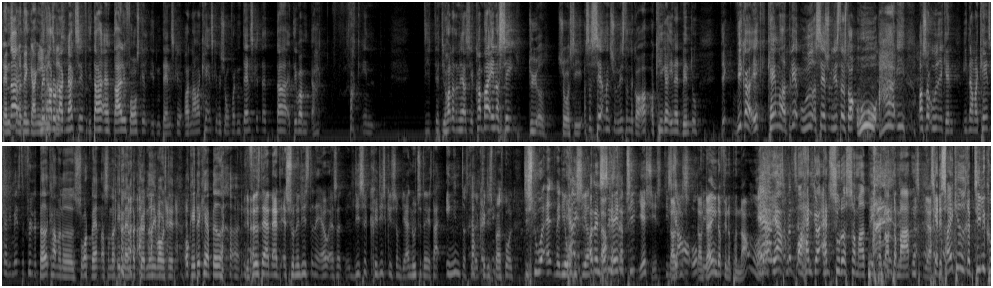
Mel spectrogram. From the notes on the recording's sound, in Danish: Gik Dårligdommerne på scenen på Bremen Teater. Det var intet mindre end en fantastisk aften, og vi vil gerne takke alle jer der var der.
